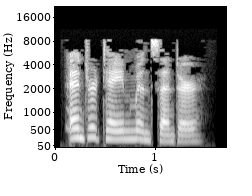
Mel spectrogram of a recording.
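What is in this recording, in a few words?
"entertainment center", English, British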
